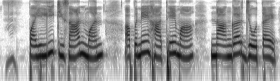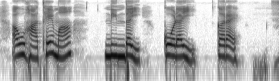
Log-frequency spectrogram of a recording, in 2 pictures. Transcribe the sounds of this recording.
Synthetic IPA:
pəɦɪlikɪsaːnmənə̰pneɦaːt̪ʰemãnãːŋɡəɾd͡ʒoːt̪əəuɦaːt̪ʰemã | nɪ̃nd̪əi | koːɽəi | kəɾə

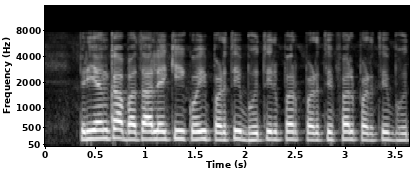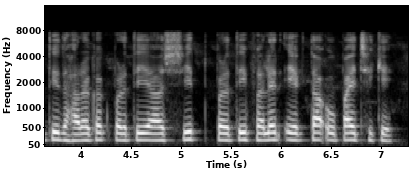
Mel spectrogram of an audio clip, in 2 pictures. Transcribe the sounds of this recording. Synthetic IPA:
pɾijə̃ŋkabət̪aːlekikoːipɾət̪ibʱuːt̪iɾpəɾpɾət̪ɪpʰəlpɾət̪ibʱuːt̪id̪ʱaːɾəkəkpɾət̪iaːʃɪt̪̚pɾət̪ipʰəleɾeːk̚t̪aʔʊpaːjt͡ʃʰɪkeː

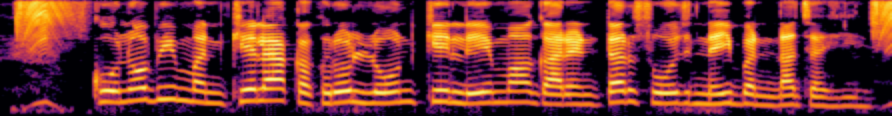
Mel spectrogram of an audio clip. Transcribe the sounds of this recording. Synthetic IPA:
koːnobʱimɐnkʰelakɐkɾoːloːnkelemãɡaːɾə̃ɳʈəɾsoːt͡ʃnɐɦĩbɐnːat͡ʃaːɦie

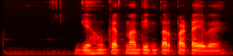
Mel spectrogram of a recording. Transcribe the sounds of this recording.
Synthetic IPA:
ɡeɦũkɪt̪nad̪ɪnpəɾpəʈəebeː

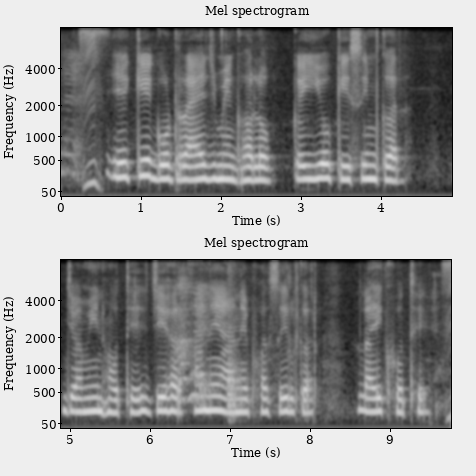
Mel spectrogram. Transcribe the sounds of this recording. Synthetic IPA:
eːkeɡoːʈɾaːɪd͡ʒmẽɡʱəlo | kəijokɪsɪmkəɾ | d͡ʒəmiːnɦoːt̪ed͡ʒeɦəɾaːneaːnepʰəsɪlkəɾ | laːɪkhoːt̪ʰeː

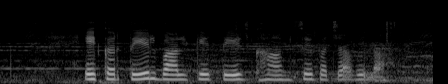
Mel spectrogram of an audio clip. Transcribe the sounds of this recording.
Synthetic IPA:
eːkəɾt̪eːlbaːlket̪eːd͡ʒɡʱaːmsebɐt͡ʃa̰ʋela̰ː

